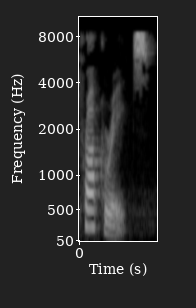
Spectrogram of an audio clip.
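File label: "Procaryotes", English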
